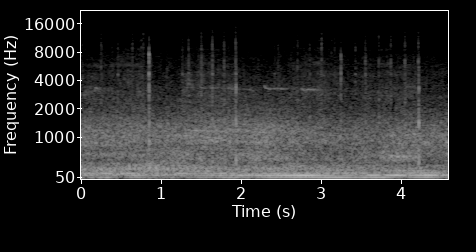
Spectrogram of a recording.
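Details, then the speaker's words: Canon 18-55mm f/3.5-5.6 IS II lens, previously dropped: faint, uneven dry clicks over low room hum as manual focus ring is turned, like a Wheel of Fortune wheel; clicking focus ring. "the main problem with this lens is as you can hear um the manual focus has a clicking"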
